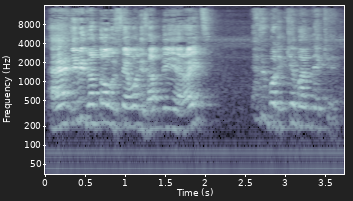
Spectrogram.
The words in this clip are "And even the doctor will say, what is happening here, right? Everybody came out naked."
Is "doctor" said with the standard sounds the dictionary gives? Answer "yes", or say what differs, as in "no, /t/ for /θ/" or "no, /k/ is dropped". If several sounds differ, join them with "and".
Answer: no, /k/ is dropped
